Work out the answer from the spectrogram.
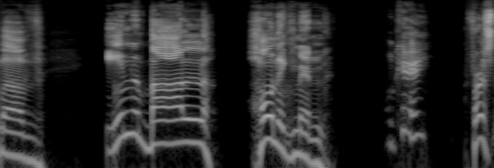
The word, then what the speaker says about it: Inbal: psychic a psychic astrologer by the name of Inbal honigman okay first name is spelled i n b a a l Inbal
